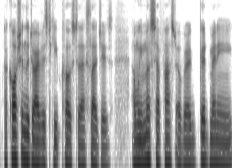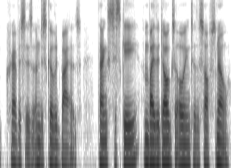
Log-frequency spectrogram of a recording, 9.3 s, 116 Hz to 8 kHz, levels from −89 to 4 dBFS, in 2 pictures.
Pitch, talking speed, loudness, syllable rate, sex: 115 Hz, 225 wpm, -22 LUFS, 6.1 syllables/s, male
